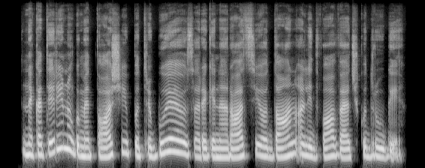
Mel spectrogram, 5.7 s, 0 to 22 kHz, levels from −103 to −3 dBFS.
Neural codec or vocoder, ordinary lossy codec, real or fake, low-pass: none; none; real; none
